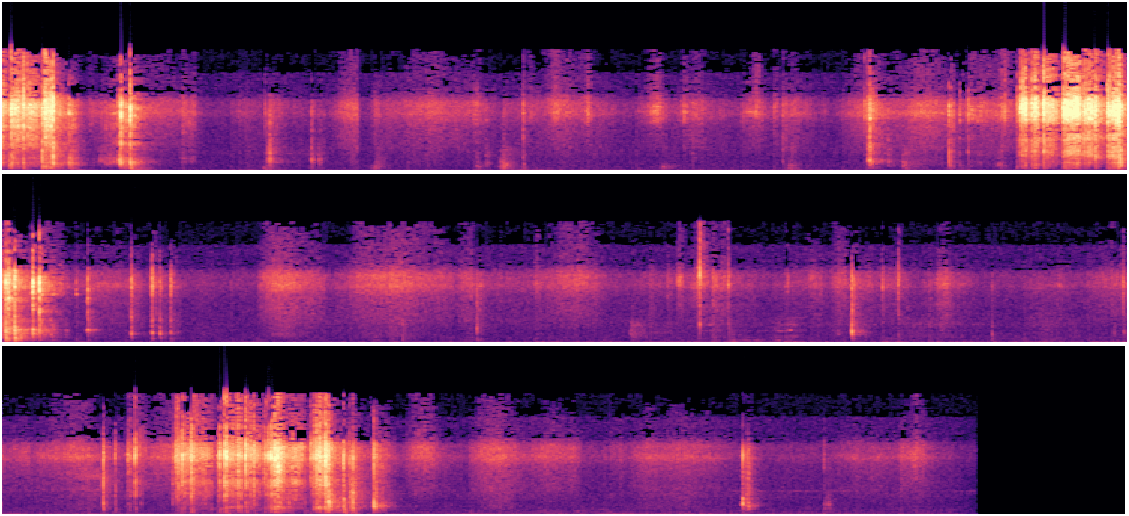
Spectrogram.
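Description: Plastic toy pieces clack and rattle as they are handled.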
